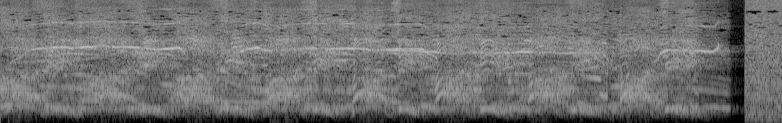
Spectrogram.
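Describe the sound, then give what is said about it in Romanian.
A large crowd shouts together in a loud, rhythmic chant, repeating the same phrase again and again with a steady beat, sustained for several seconds before cutting off abruptly. “Iar aici, plin de emoții, strigăm cu toții”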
